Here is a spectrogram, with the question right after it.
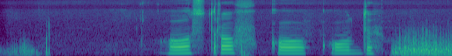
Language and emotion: Russian, neutral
